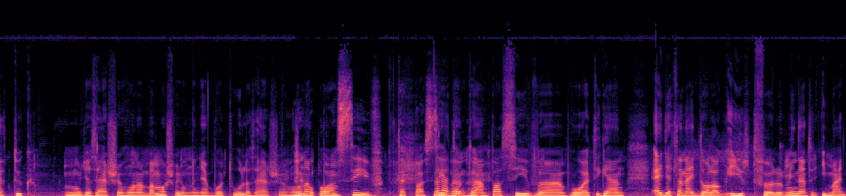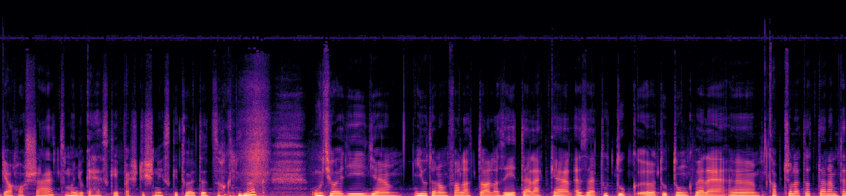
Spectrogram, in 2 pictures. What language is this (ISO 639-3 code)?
hun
